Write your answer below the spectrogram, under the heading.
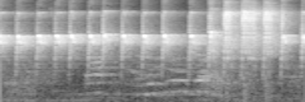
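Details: Grey-cheeked bulbul (cucak jenggot, kamandanu) recorded without editing for teaching other songbirds; evenly repeated sharp high notes about every quarter second, turning harsher and buzzier near the end, soft low warbling underneath.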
